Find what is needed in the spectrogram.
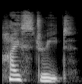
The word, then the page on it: high street: British English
